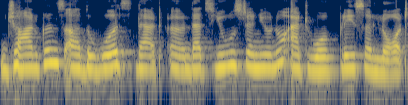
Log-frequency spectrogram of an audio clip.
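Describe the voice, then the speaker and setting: Her fairly high voice moves at a moderate pace, and this woman keeps her intonation fairly even. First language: not English. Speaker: educational YouTuber teaching soft skills. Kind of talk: lecture. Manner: halting, many fillers.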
